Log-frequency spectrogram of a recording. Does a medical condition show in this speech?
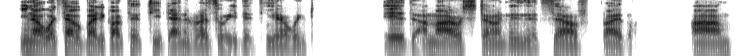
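Yes: cerebral palsy, spastic quadriplegia.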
